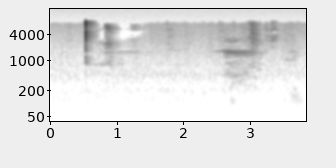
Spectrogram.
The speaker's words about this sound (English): Giving it a little time to get there, although they were up on the screen. I like to hear the pages turn.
